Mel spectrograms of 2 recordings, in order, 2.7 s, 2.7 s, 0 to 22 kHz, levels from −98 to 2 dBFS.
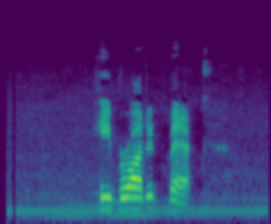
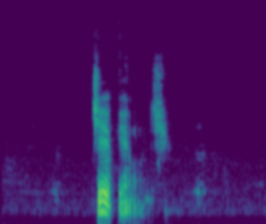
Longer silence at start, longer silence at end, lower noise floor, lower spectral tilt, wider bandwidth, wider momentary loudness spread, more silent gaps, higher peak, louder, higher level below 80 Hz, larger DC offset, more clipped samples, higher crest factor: about the same, 1 s vs 0.95 s; second, 0.8 s vs 1 s; second, -55 dBFS vs -80 dBFS; about the same, -5.5 dB/octave vs -6 dB/octave; about the same, 7.6 kHz vs 8.2 kHz; second, 8 LU vs 19 LU; neither; about the same, -8 dBFS vs -10 dBFS; about the same, -25 LUFS vs -26 LUFS; second, -78 dBFS vs -68 dBFS; neither; neither; about the same, 20 dB vs 22 dB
